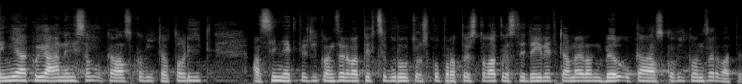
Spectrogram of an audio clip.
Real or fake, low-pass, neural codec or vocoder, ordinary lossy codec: fake; 14.4 kHz; codec, 44.1 kHz, 2.6 kbps, DAC; AAC, 64 kbps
